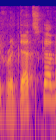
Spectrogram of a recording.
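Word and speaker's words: Hradecká: And Pliskova the Greater beat Lucy Radetzka, maybe is how you say that? What do you think, Jorge? – Yep, you got it.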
